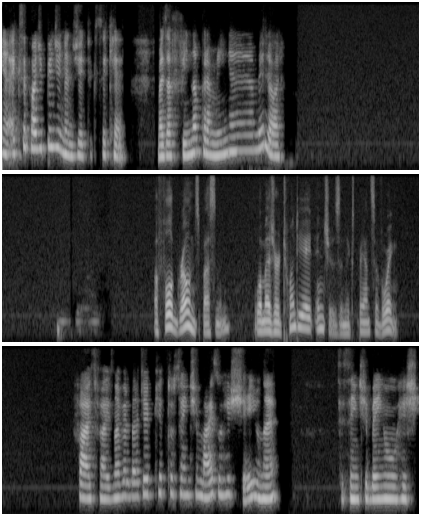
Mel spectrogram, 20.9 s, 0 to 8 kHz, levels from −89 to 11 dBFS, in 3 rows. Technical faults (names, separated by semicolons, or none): background gated by the echo canceller; echo leak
